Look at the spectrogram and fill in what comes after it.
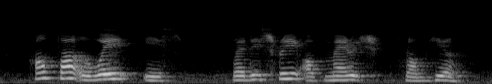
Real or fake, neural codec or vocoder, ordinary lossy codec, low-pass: real; none; none; 5.4 kHz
